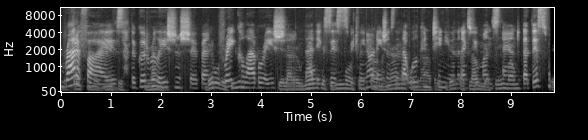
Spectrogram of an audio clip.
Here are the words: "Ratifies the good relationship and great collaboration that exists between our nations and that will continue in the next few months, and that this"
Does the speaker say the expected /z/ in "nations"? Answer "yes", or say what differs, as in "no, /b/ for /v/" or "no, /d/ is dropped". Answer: yes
